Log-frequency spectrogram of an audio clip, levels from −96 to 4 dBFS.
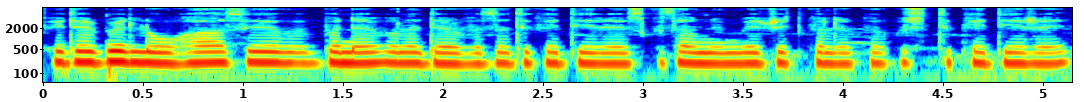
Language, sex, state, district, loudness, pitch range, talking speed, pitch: Hindi, female, Arunachal Pradesh, Longding, -17 LUFS, 195-210 Hz, 255 wpm, 200 Hz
